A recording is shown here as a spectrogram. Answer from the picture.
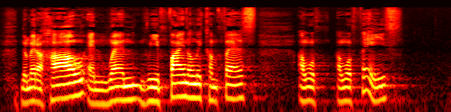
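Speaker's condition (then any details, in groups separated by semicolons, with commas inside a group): Cleft lip and palate; congenital, severe, eleven surgeries, last one 22 years ago in college; could not suck breast milk as newborn, fed formula and cow milk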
